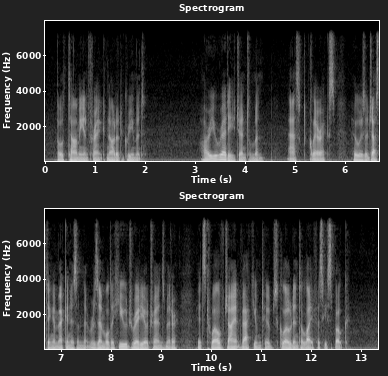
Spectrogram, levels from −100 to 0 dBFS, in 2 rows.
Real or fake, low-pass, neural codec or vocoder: real; 7.2 kHz; none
